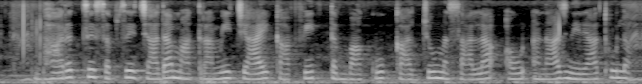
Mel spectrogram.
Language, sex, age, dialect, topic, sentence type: Bhojpuri, female, 25-30, Western, agriculture, statement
